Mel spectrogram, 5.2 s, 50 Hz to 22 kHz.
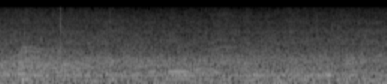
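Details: Hive opened for an end-of-summer inspection, 22 September: honey bees give an even, continuous buzzing drone, soft and unbroken, with brief thin tones from bees flying close.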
